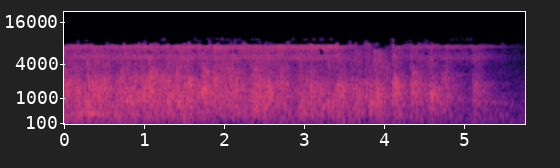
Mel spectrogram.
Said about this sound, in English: Praise the Lord. Give the Lord a hand clap if you understand that. Praise the Lord.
